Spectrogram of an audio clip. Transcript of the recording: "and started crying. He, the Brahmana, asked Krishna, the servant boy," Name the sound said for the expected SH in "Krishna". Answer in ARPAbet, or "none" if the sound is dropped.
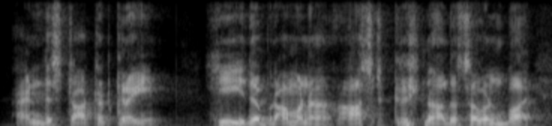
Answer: SH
